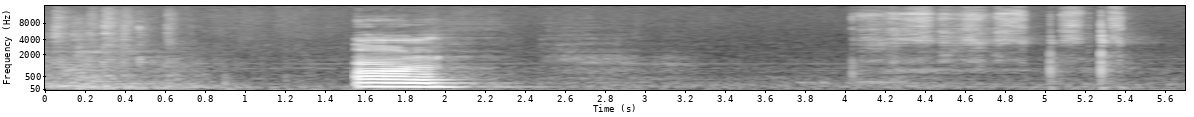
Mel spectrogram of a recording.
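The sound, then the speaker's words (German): Handwriting strokes as someone writes out a case while working through operands, heard as soft scratchy rubbing in short bursts, with a brief loud voiced sound earlier. “ja, ich schreibe es mal so hin”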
